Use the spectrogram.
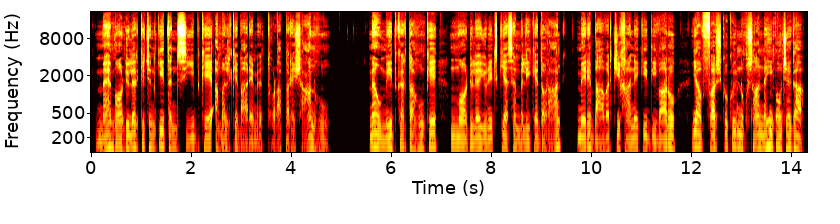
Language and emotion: Urdu, fearful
